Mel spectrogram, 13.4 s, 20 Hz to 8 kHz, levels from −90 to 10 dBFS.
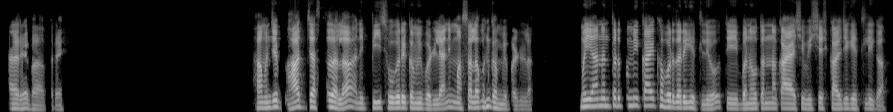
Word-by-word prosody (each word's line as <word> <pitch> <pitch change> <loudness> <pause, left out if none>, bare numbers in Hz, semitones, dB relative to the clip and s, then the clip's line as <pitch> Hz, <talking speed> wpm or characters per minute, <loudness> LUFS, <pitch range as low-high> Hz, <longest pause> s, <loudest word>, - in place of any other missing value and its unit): अरे, 125 +1 -1
बापरे! 105 -2 -10 2.9
हा 140 - +3
म्हणजे 150 +4 +2 0.2
भात 145 +7 +6
जास्त 160 +1 +1
झाला 140 -5 +5
आणि 140 -4 -5
पीस 145 0 -2
वगैरे 145 0 +3
कमी 135 -2 -1
पडले 120 -1 0
आणि 150 +6 +1
मसाला 145 0 +1
पण 160 +4 -3
कमी 135 -8 -3
पडला 105 0 -9 0.8
मग 175 - +3
यानंतर 190 +2 +2
तुम्ही 200 +1 -4
काय 195 0 +3
खबरदारी 150 -6 +2
घेतली 125 -5 -4
हो, 120 +6 -4
ती 130 -4 -2
बनवताना 130 +2 -2
काय 130 -1 +6
अशी 120 +2 -6
विशेष 120 +2 -4
काळजी 120 0 0
घेतली 125 0 -5
का? 100 -3 -6
135 Hz, 145 wpm, -23 LUFS, 120-155 Hz, 2.9 s, भात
